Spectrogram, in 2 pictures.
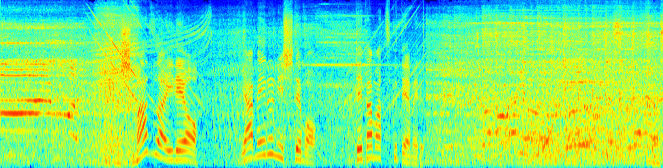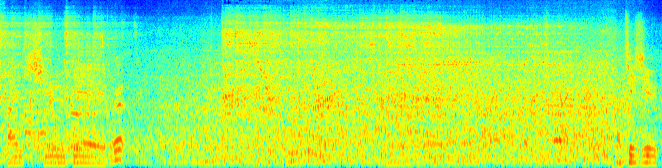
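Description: A slot machine plays loud electronic music and jingles.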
